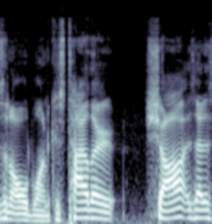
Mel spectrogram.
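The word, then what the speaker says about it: Shough: Tyler this is an old one cuz Tyler Shaw is that his name how do you say his name Tyler Shuck Shuck it doesn't look like that at That's H O U G H. Of course, Shuck.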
